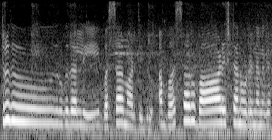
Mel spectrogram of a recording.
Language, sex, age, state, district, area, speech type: Kannada, female, 30-45, Karnataka, Gadag, rural, spontaneous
